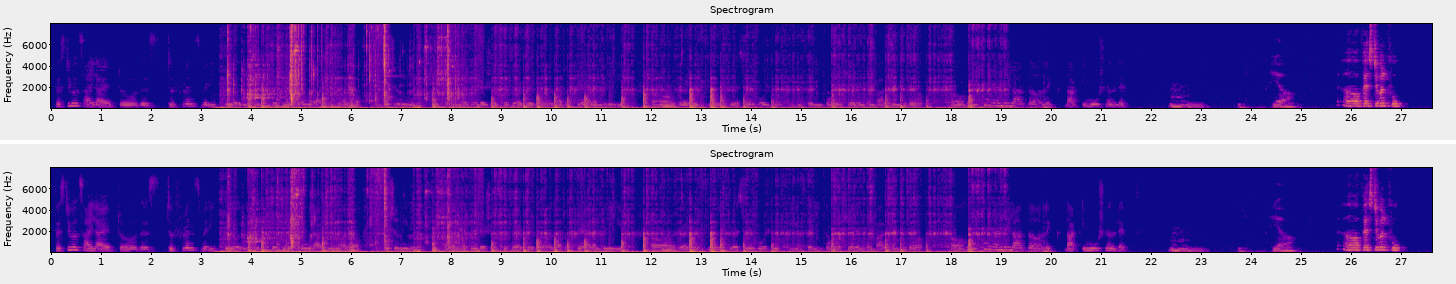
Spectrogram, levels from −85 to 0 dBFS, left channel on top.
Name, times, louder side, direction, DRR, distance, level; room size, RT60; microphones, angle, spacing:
voice 1, 0.0-20.0 20.3-21.5, right 1 dB, 45° right, 0.5 m, -51 dB
Crushing, 3.2-8.4, left 5 dB, 80° left, 0.5 m, -38 dB
Writing, 3.4-20.0, equal, 15° right, 1.4 m, -38 dB
voice 2, 22.3-23.1 23.7-23.8 24.4-24.9 25.7-26.9, left 2 dB, 20° left, 1.0 m, -41 dB
2.7 x 2.3 x 2.5 m
head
